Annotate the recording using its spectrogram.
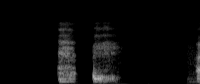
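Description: A person clearing their throat twice in quick succession over a video-call line.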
